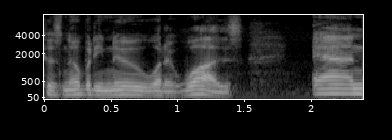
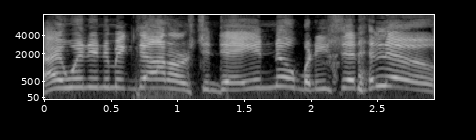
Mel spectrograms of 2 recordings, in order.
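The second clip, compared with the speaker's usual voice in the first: put-on very high, shrill, grumpy old man griping; 8 dB louder than usual. Recalling how he sounded on his old show, imitating a grumpy old guy. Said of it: "I just sounded like a grumpy old guy".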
